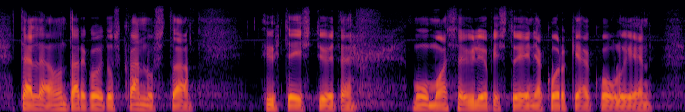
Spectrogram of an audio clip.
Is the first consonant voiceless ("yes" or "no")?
yes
